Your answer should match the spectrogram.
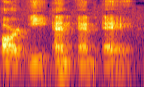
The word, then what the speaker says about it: Renna: i wrote it wrong i spelled it r-e-e-n-a it's spelled r-e-n-n-a kathy renna is the activist i was referring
